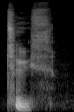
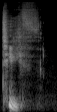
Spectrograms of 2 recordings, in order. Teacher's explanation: look at those examples one tooth but the plural is teeth can you see how the vowel in the middle of the word changes from a long oo sound to a long e sound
